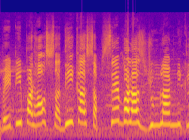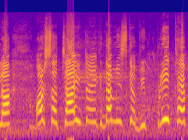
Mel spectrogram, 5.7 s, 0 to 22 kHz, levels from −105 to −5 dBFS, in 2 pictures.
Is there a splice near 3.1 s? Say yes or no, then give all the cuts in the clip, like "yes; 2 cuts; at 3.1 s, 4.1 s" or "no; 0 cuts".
no; 0 cuts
